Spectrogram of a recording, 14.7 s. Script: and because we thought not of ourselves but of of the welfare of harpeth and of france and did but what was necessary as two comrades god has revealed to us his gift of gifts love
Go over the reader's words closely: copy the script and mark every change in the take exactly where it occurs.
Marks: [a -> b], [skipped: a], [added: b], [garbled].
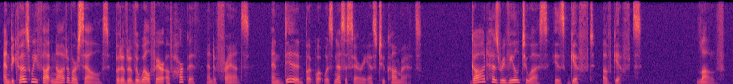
and because we thought not of ourselves but of of the welfare of harpeth and of france and did but what was necessary as two comrades god has revealed to us his gift of gifts love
